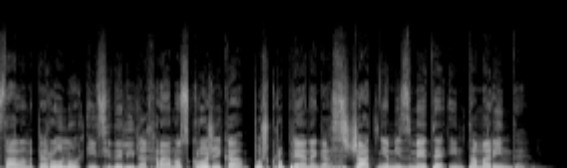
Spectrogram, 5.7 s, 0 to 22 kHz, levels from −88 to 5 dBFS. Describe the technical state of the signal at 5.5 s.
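At 5.5 s the speech signal is intact, with no audible fault at that moment.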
